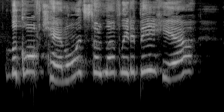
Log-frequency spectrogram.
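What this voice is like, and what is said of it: Put-on British accent. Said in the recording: “Does that sound like Cara Banks ... speaking in British accent”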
